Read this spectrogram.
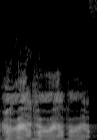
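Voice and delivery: high, loud, repeated urging; urgent lookouts. Retold or imitated. Lookouts on either side urging the robber on, high mock urgency. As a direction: imitate jumpy lookouts rushing their friend. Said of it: "they were, like, saying".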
